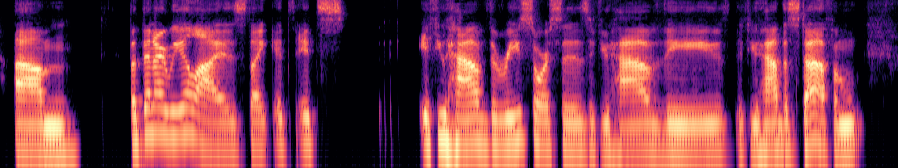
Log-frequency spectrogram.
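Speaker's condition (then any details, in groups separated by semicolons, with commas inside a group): No condition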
